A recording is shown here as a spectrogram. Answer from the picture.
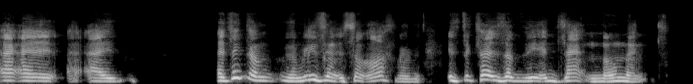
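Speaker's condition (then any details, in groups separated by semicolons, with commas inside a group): Spinal muscular atrophy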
